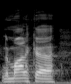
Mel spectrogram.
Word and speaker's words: mnemonica: first let's talk about mnemonica right mnemonica well it's spelling looks like this and the m right there at the front that is silent and until you hear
